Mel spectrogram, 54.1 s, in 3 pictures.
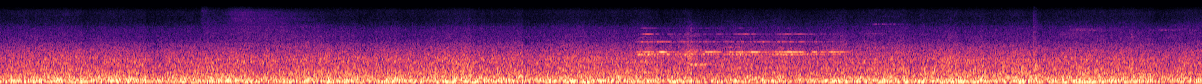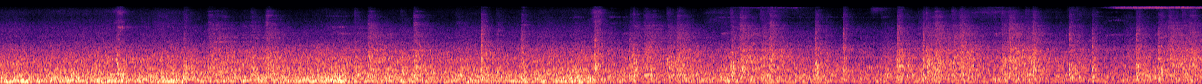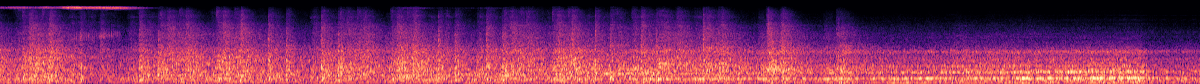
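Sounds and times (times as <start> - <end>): train wheels clacking over rail joints: 26.8 - 48.9.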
